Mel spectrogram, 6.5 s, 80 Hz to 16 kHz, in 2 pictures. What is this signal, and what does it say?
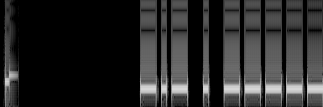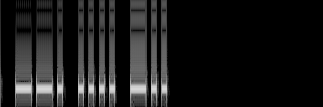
Morse code, heard as a keyed tone, about 23 wpm, 700 Hz. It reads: KE0GHD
